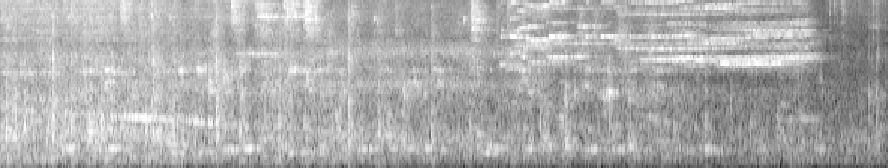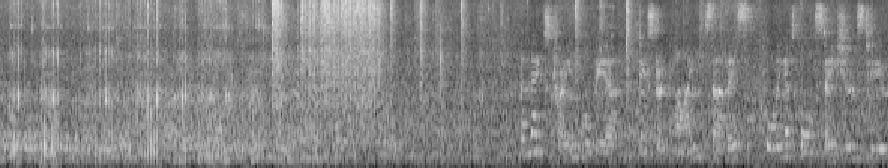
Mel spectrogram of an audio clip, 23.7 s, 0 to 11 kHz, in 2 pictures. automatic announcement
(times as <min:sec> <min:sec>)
0:00.0 0:17.4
